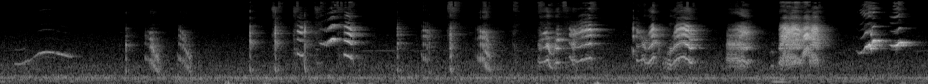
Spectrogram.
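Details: Indian ringneck parakeet, a talking parrot, opens with a rising whistle, then chatters in dense raspy bursts of clicks, squeaks and harsh syllables, getting louder toward the end.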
